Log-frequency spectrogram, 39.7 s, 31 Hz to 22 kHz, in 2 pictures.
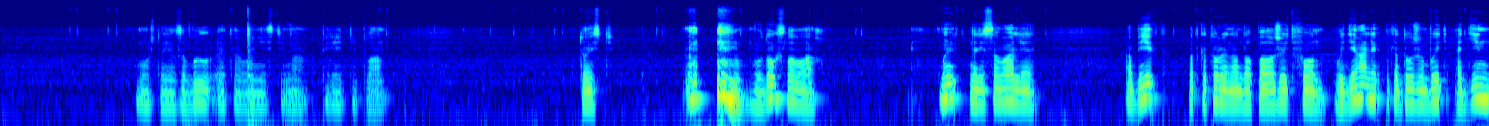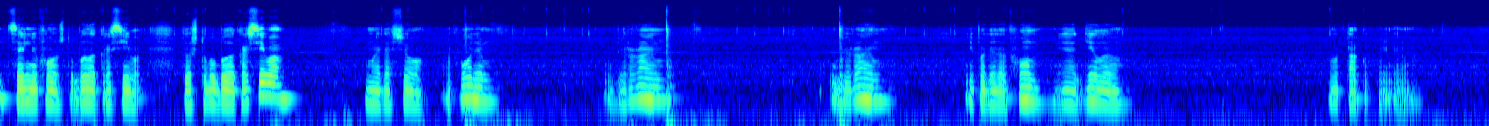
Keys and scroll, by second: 0.5 ctrl+z, 9.2 ctrl+space.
